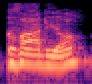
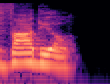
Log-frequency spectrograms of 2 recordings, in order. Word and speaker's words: Gvardiol: Listen, I was calling him Gvardiol, right? And my Croatian friend said it's a silent G and it's Vardiol.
